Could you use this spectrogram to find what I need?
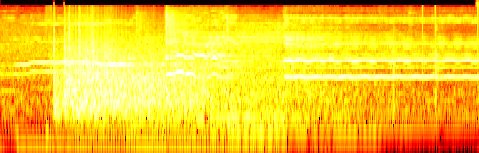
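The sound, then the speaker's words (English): A sudden loud boom erupts as fountain jets on the Las Vegas Strip blast water hundreds of feet into the sky, followed by a sustained roaring, hissing rush of water, with music playing faintly beneath. “As the song picks up, the water blasts hundreds of feet into the sky. The force is so powerful, it sounds like a cannon.”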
